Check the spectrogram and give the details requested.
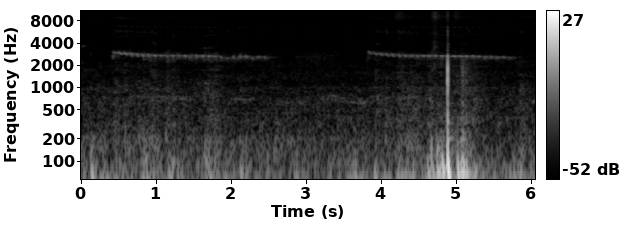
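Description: Two long, high, rapid trills at one slightly falling pitch, each about two seconds, from the unidentified small bird called 'burung tir' after its 'tir tir tir' call. A sharp click with a low thump comes about five seconds in.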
